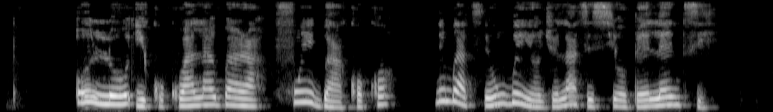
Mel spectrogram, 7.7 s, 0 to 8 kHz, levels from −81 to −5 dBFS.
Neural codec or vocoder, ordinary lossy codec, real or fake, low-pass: none; MP3, 64 kbps; real; 7.2 kHz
